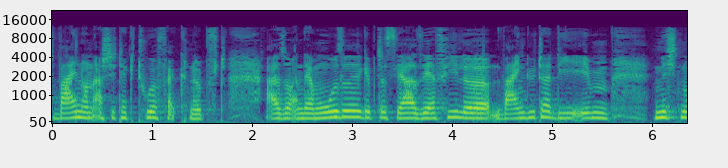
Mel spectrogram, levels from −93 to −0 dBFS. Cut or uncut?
uncut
